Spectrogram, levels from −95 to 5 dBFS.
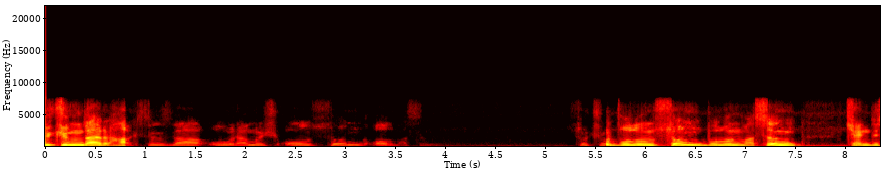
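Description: AMR wideband (HD Voice) codec damage runs from 0 s to the end. The speech sounds rough and raspy, with nothing above about 7.3 kHz, which fits the codec's lowest 6.6 kbit/s mode. The speech is modelled as pulses through a vocal tract filter, and the top band is filled with shaped noise.

An audio dropout to a faint residue starts at 0.79 s and lasts until 5.61 s, about 4.8 s. The speech cuts off abruptly, leaving only a faint trace roughly 25 dB below normal before snapping back. The likely cause is a lost signal ahead of a path that stayed live.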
